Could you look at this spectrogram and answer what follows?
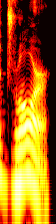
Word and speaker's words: drawer: Então, ele achou esse maço de cigarros in my drawer. Nota só a pronúncia de gaveta em inglês, né?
